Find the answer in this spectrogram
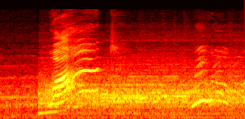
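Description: A woman's short, high-pitched squeal that rises in pitch, about half a second long, a little under half a second in.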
